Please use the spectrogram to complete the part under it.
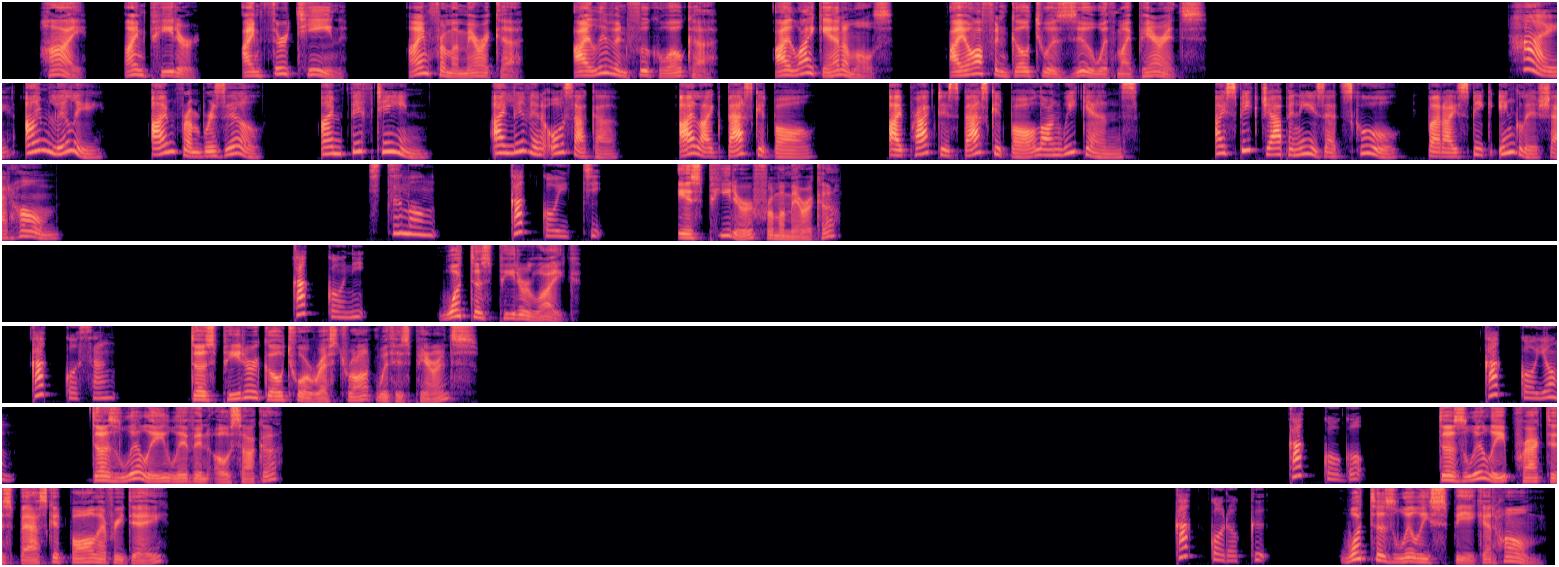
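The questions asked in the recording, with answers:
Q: Is Peter from America?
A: Yes, he is.

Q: What does Peter like?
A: He likes animals.

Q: Does Peter go to a restaurant with his parents?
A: No, he doesn't. He goes to a zoo.

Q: Does Lily live in Osaka?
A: Yes, she does.

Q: Does Lily practice basketball every day?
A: No, she doesn't. She practices on weekends.

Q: What does Lily speak at home?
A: She speaks English.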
